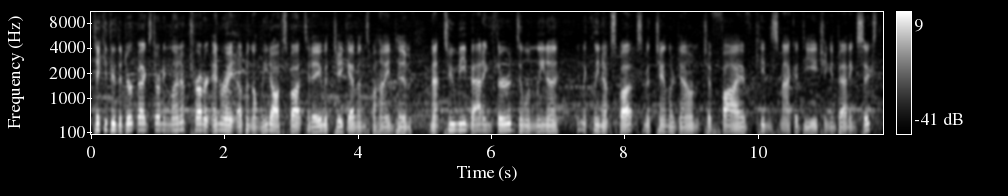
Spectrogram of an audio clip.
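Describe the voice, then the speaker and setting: A man's voice: medium pitch, steady tone, fairly quick, few pauses. A man in his twenties doing live baseball play-by-play on the radio in clipped, descriptive phrases. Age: 20s. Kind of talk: live sports commentary. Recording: crowd and outdoor ballpark noise behind. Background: ballpark crowd.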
